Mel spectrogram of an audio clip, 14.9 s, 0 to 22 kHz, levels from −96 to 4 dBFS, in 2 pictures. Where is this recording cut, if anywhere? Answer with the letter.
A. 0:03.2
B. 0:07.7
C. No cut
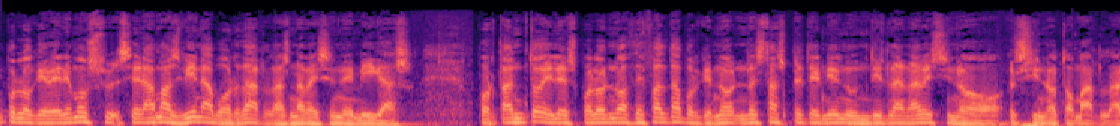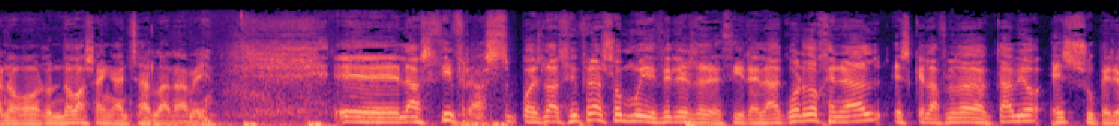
B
